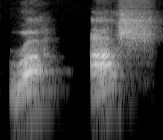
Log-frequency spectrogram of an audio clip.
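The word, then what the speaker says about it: ראש: This is the word head in uh Hebrew is pronounced raash.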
